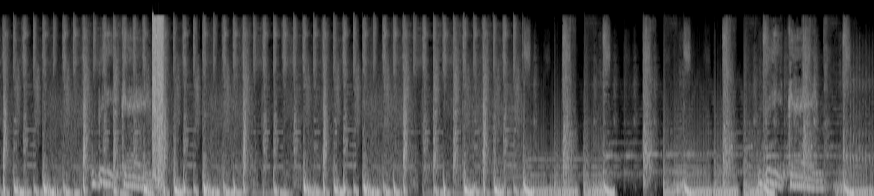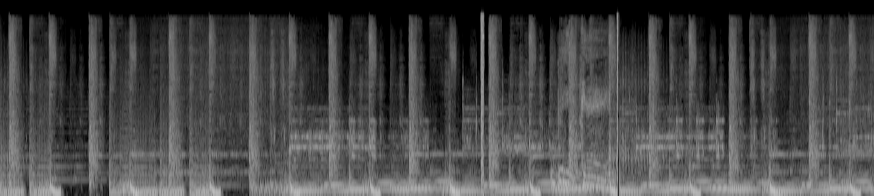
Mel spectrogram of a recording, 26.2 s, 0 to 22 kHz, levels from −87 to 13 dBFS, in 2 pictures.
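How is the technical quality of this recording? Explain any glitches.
The recording is marred by three uninitialised buffer bursts: a 160 ms one from 2.28 to 2.44 s, and two 40 ms ones at 20.32 to 20.36 s and 22.36 to 22.40 s. Each time, a block was played out before any audio had been written into it, so stale memory came through as samples. The result is a sudden, loud crack, or for the longer 160 ms block a burst of digital noise, that has nothing to do with the surrounding sound, unlike clipping, which distorts the signal that is already there.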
